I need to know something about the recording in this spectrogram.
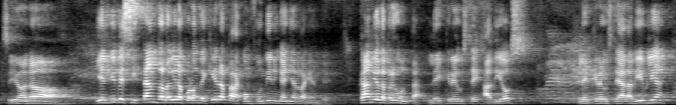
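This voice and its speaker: A man preaching a sermon as pastor. He hammers the congregation with repeated questions and swings between quick bursts and slow, stretched words. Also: on the high side, animated. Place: church hall. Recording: echoey hall with faint ambience.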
